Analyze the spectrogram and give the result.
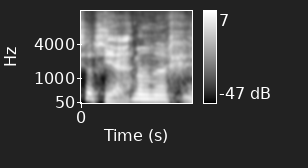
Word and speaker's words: Ystrad Mynach: Do Voice of Wales know about the recent attack by a charity on the sand track Ystrad Mynach? I can't pronounce that. – Ystrad Mynach, is it? – Yeah, it's Ystrad Mynach.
